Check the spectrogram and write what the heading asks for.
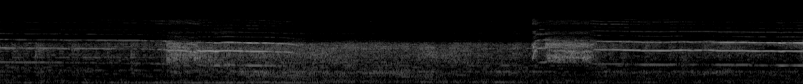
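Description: Soundtrack of the anime episode playing on screen: several steady high ringing tones held throughout, with a sudden whoosh about two seconds in and another about five seconds in.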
